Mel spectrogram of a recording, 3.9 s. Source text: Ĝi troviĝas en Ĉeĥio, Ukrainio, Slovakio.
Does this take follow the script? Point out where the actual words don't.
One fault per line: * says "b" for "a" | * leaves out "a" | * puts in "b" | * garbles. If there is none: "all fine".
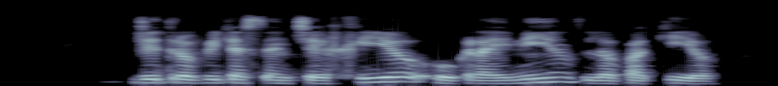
all fine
